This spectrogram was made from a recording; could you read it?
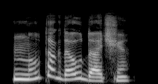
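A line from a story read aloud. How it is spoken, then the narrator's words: Mocking. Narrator (Russian): насмешливо пожелал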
